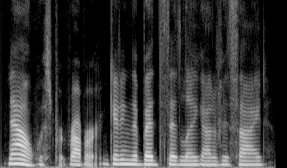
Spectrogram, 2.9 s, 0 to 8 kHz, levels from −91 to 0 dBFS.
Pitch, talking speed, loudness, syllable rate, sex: 185 Hz, 230 wpm, -18 LUFS, 6.2 syllables/s, female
